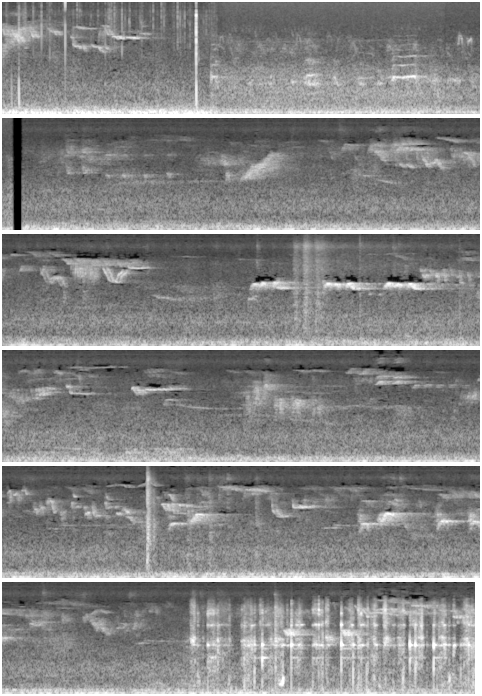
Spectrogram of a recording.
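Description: Birds chirping with scattered short calls over a low steady rumble. Near the end, rapid clinking and rattling begins.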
